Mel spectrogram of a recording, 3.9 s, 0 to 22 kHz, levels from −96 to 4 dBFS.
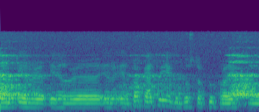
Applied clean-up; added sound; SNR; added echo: none; Breathing; 0 dB; none.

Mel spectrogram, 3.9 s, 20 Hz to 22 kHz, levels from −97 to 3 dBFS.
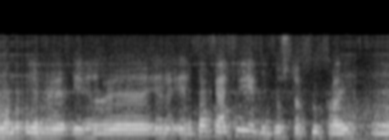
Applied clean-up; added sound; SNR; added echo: neural separator model SepFormer DNS4.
